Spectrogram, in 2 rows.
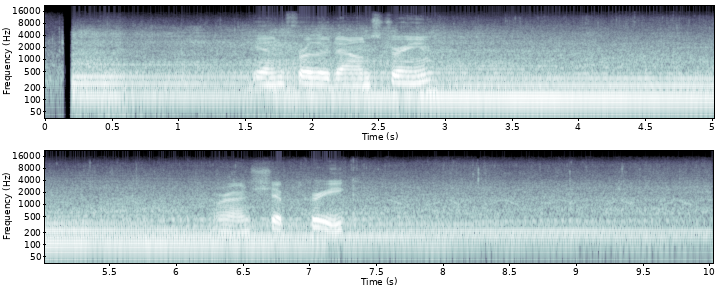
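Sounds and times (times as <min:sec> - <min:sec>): steady low engine-like hum: 0:00.0 - 0:10.0
creek rushing over gravel: 0:01.2 - 0:10.0.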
